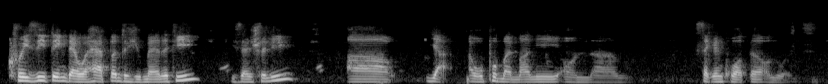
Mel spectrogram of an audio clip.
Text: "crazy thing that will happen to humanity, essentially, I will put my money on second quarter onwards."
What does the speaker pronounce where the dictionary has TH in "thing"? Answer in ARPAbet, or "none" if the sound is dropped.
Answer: T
